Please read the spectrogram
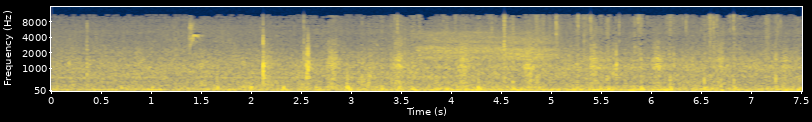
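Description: Haflinger horse trotting on grass under a rider: irregular hoofbeats as short knocks.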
